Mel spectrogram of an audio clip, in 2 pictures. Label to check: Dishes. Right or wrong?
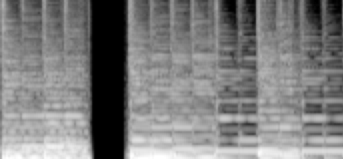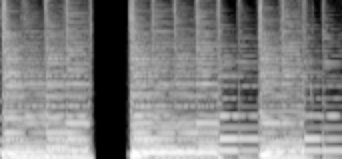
Wrong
